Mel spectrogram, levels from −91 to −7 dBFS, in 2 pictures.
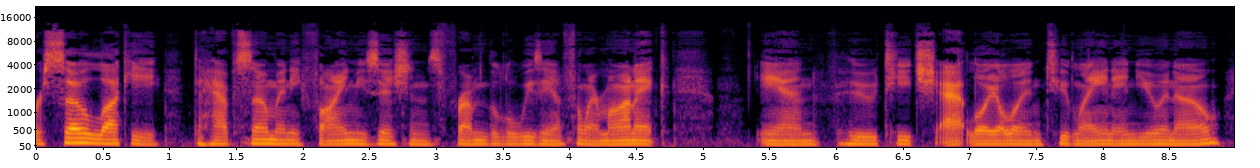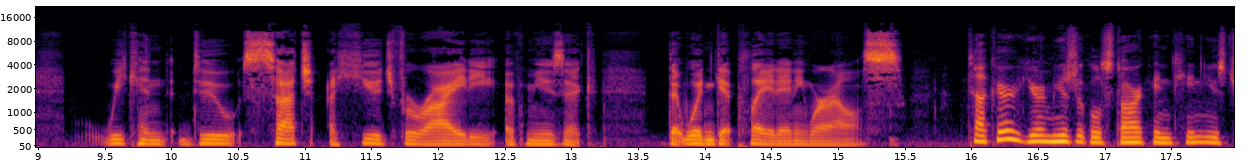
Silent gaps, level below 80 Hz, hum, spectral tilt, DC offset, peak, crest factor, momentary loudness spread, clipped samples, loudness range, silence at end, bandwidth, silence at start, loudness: none; -52 dBFS; none; -5 dB/octave; under 0.1%; -6 dBFS; 22 dB; 10 LU; under 0.1%; 5 LU; 0 s; 13 kHz; 0 s; -29 LUFS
